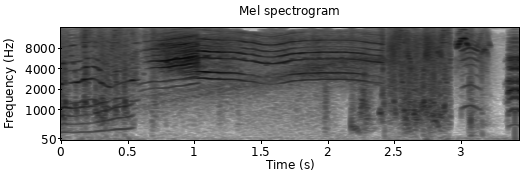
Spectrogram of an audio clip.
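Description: A small animal squeals in high, wavering tones.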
